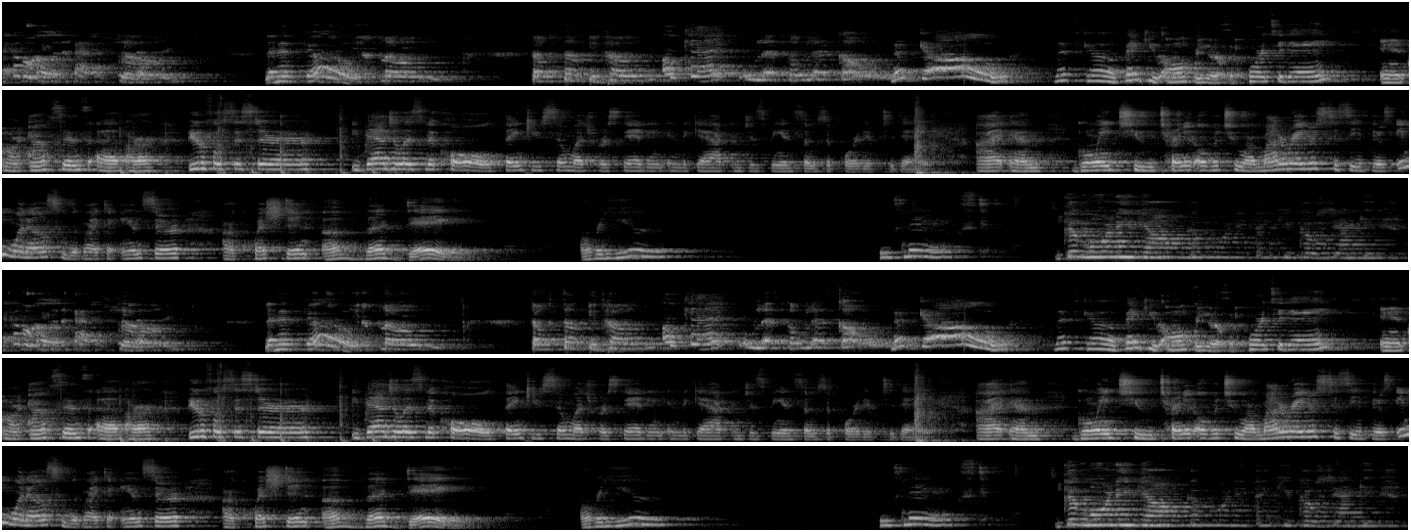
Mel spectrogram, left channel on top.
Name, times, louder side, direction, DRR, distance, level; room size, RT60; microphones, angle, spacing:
voice 1, 0.0-1.0 1.3-1.4 2.7-3.6 6.6-7.2 8.9-10.2 10.5-13.4 13.8-32.9 33.9-34.8 36.9-38.0, right 1 dB, 5° right, 2 dB, 0.8 m, -29 dB
voice 2, 0.7-1.8 2.6-2.8 3.1-3.2 3.5-4.4 4.9-6.5 7.1-9.1 11.6-11.8 12.1-12.2, right 1 dB, 85° right, 0 dB, 2.3 m, -33 dB
voice 3, 38.6-42.2, equal, 30° right, -4 dB, 7.9 m, -32 dB
29.5 x 26.0 x 3.6 m, 1.3 s
head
